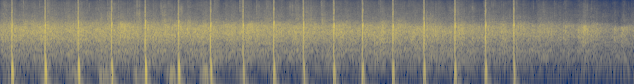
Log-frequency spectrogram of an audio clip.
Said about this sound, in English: How about a round of applause for our distinguished guests?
